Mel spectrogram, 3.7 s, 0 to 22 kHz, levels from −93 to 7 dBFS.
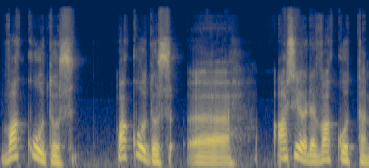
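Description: At 1.21 s, packets were lost in transmission, which fits two separate 20 ms frames. Each missing stretch was a lost packet rebuilt from error correction. The packet that followed carried a low-bitrate backup copy, and the decoder played that copy instead of leaving a hole. As a result, the speech runs on without any gap until 1.27 s. For those 40 ms, though, it turns rougher and noisier before clean decoding resumes.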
